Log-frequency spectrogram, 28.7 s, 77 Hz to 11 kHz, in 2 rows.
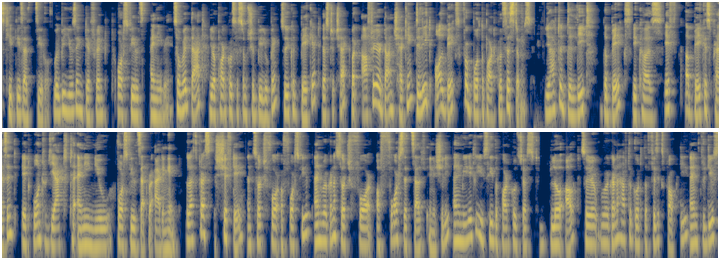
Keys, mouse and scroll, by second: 0.9 click, 5.5 scroll up 7, 18.1 shift+a, 23.3 scroll down 8, 23.6-25.0 scroll up 5, 26.9 click, 28.3-28.6 drag.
